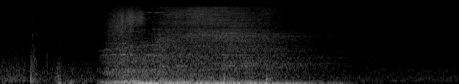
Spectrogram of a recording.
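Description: A deep, rushing whoosh swells and then fades.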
